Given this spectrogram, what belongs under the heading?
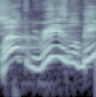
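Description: It is said in a special put-on voice.

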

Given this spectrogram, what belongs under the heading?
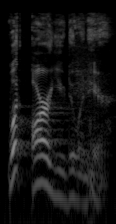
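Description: The tone is guarded and suspicious. The visitor's presence is being questioned. "Which puts you on the defensive"

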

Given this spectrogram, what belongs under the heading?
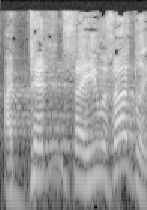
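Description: The stress is on the word 'didn't'. The speaker firmly denies saying it. "Emphasis on the second word"

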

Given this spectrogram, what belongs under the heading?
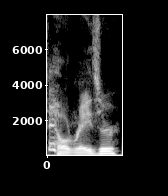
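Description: The word is slurred together in a lazy way. This marks a true local Pittsburgh speaker. "true Yinzers lazy their words in, which is why it goes Hellraiser"

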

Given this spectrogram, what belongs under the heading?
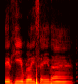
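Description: It is said in an Urkel impression voice.

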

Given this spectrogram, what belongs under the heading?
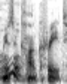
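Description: It is pronounced the American English way.

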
